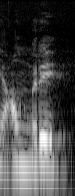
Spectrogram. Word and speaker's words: عمري: عمري, again in Lebanese we will pronounce it more عمري. I keep saying in Lebanese, but it's a Lebanese song, but sometimes in songs we pronounce words a bit differently than how we pronounce them in real life. So instead of saying عمري, we say عمري in Lebanese with the I sound in the end.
